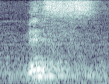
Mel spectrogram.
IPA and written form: mɪs (miss)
